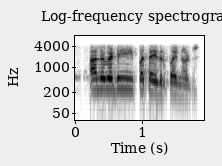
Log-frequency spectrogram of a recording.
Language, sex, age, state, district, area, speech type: Kannada, female, 45-60, Karnataka, Dharwad, urban, conversation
